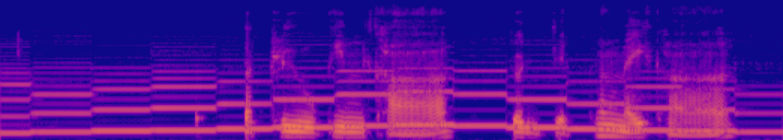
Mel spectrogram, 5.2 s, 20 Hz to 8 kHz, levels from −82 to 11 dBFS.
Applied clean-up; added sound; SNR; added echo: none; Wind instrument, woodwind instrument; 2 dB; none.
